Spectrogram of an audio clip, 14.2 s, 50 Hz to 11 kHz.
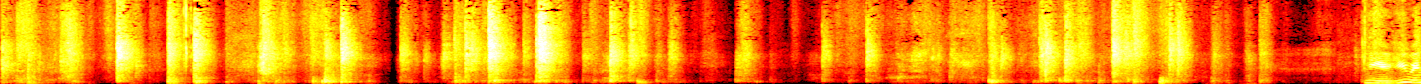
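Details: Neapolitan Mastiff family, mother Cleo, father Neo and 11-month-old daughter Boo, playing boisterously in a living room. Short rough bursts come in irregular clusters throughout, with quieter gaps, and a high wavering whine closes the passage.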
